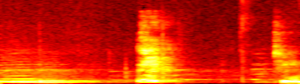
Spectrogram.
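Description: Film soundtrack playing through a TV: a held music note fading away, then a short giggle about a second in, and the start of a spoken word near the end.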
